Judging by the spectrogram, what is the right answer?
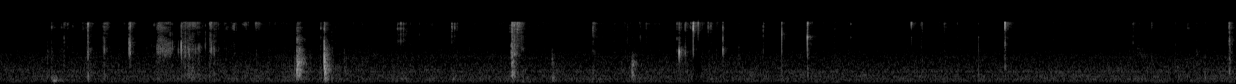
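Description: Irregular sharp clicks and taps, a dozen or so spread over about ten seconds, with a short rustle about two seconds in: handling noise of small objects.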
